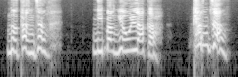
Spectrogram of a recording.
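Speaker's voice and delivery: 높고 크게 내지르는 명령; 단호하게 소리쳐 올려보내듯; 명령하는 고함. Acted. Mother orders son upstairs. (아들을 방으로 쫓아 보내는 엄마, 고함)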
